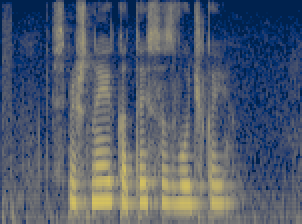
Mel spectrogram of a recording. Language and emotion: Russian, neutral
